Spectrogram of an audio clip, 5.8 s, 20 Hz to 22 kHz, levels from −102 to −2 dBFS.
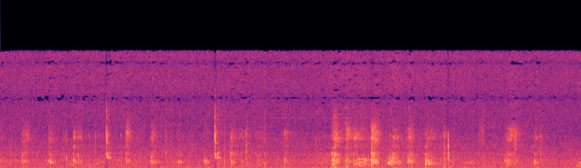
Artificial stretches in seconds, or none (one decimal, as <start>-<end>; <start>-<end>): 2.6-3.8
